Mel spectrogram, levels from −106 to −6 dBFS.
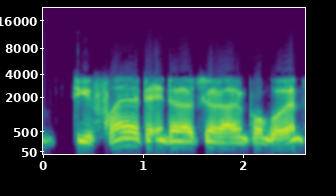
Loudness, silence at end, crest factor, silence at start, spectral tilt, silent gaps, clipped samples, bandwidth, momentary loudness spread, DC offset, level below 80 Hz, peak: -17 LUFS; 0 s; 14 dB; 0 s; -7.5 dB/octave; 0.13-0.29 s; under 0.1%; 3.9 kHz; 4 LU; under 0.1%; -76 dBFS; -4 dBFS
